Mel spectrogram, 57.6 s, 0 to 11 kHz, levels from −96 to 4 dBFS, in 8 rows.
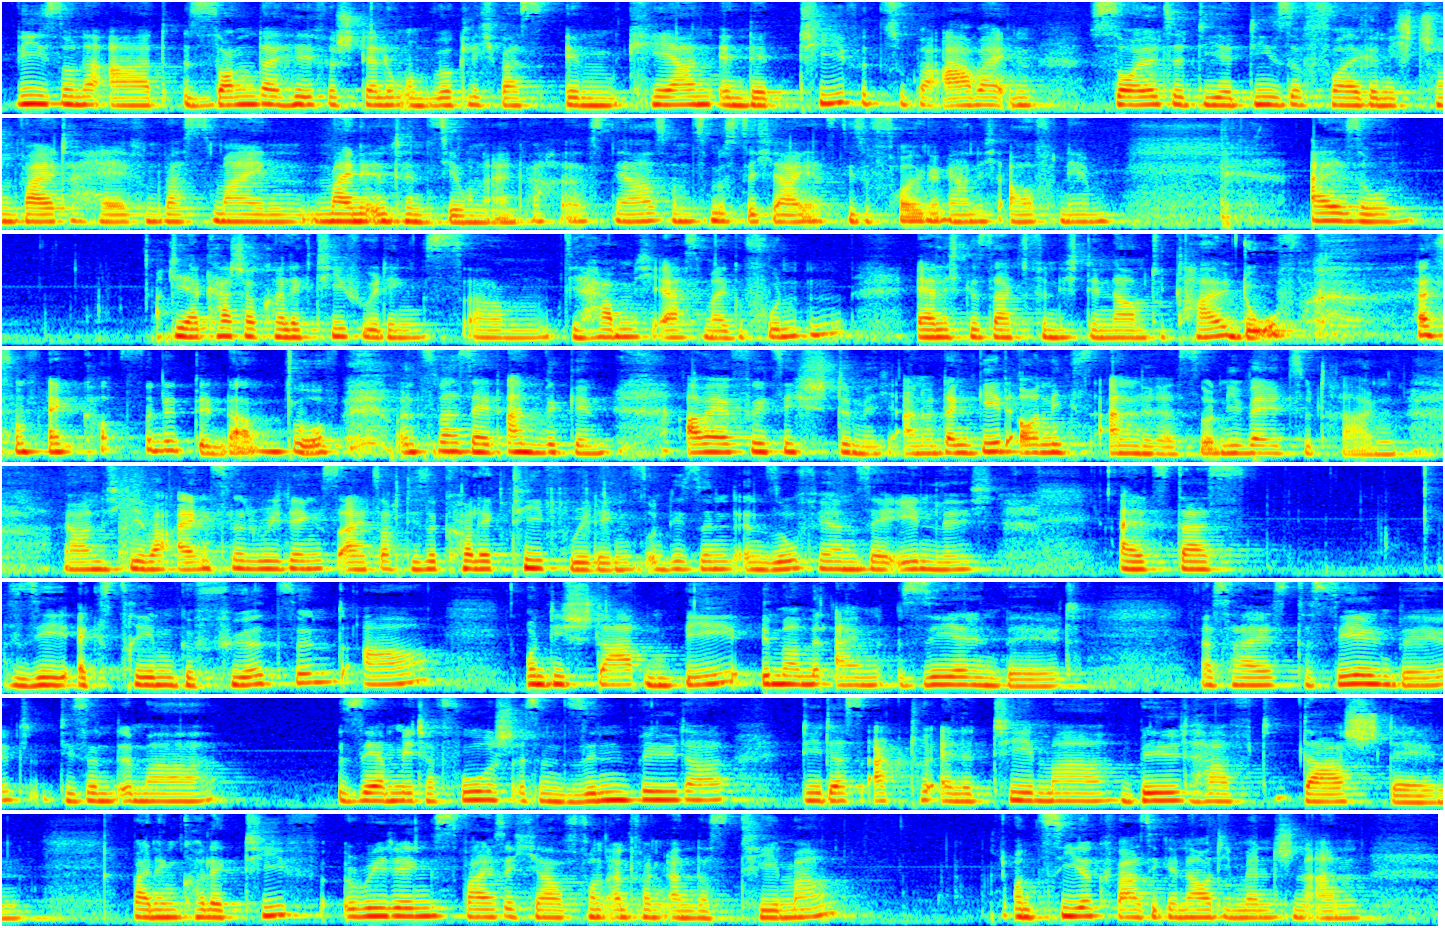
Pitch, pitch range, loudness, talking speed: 185 Hz, 175-200 Hz, -19 LUFS, 155 wpm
